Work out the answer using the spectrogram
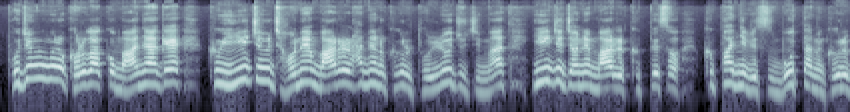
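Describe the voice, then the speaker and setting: A woman's voice: a little high, a little mellow. A middle-aged woman giving a sermon testimony, telling a story animatedly with quoted dialogue. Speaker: preacher.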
